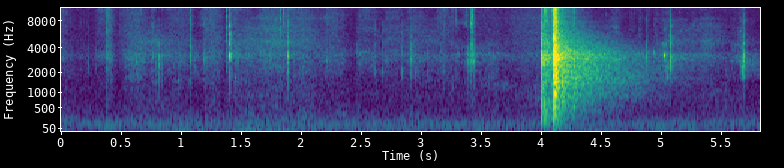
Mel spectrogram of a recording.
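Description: Quiet small clicks of wires being handled, then about four seconds in a single sharp clank of a metal hand tool set down on a steel workbench, ringing briefly before dying away.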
